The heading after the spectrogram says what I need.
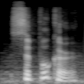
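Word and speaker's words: sepulchre: word for like essentially it's like a sepulture pronounced sepulcher.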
